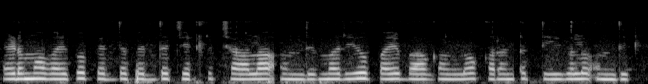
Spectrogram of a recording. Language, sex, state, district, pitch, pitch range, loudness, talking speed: Telugu, female, Telangana, Mahabubabad, 245 Hz, 240-255 Hz, -15 LUFS, 120 wpm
